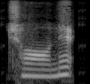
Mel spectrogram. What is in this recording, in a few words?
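"chane", Persian, female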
